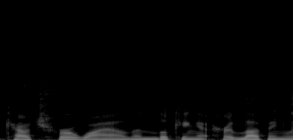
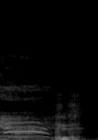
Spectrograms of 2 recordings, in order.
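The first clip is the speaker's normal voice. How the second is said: laughing; 3 dB quieter than usual. Real, not acted. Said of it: "I'm sorry".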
